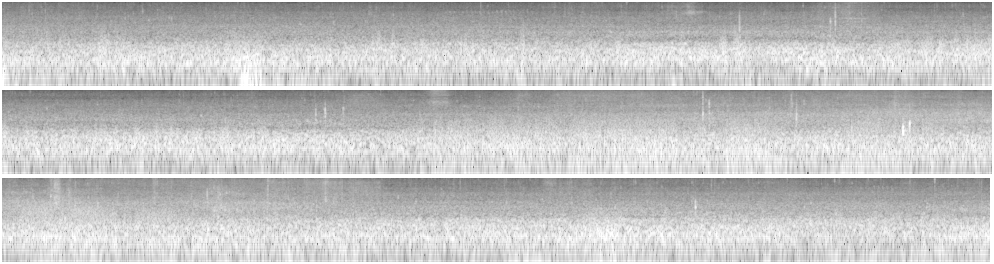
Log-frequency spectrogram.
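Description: Steady ocean surf with wind buffeting the microphone, and a few faint clicks.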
